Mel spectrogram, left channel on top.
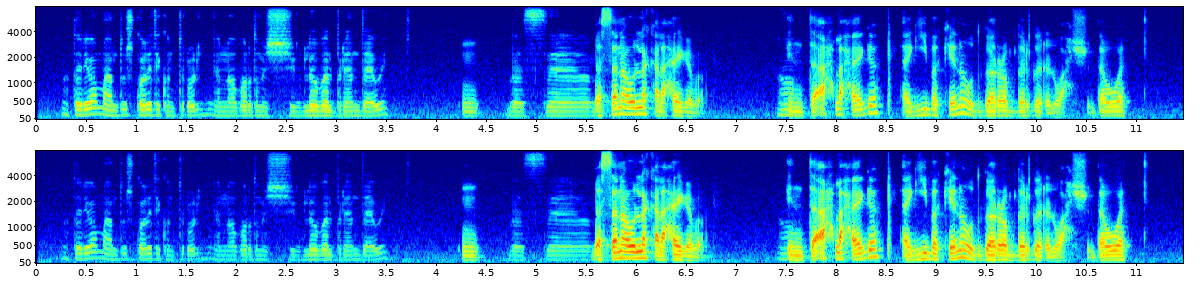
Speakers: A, on the left (about 50°); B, on the right (about 75°).
A: تقريبا ما عندوش كواليتي كنترول لانه برضه مش جلوبال براند قوي
B: مم.
A: بس اه
B: بس انا اقول لك على حاجه بقى
A: آه،
B: انت احلى حاجه اجيبك هنا وتجرب برجر الوحش دوت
